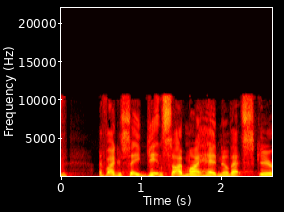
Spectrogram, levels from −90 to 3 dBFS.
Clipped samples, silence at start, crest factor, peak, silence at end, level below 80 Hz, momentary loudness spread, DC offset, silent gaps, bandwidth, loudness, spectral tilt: under 0.1%; 0 s; 18 dB; -10 dBFS; 0 s; -60 dBFS; 6 LU; under 0.1%; none; 11 kHz; -26 LUFS; -4.5 dB/octave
